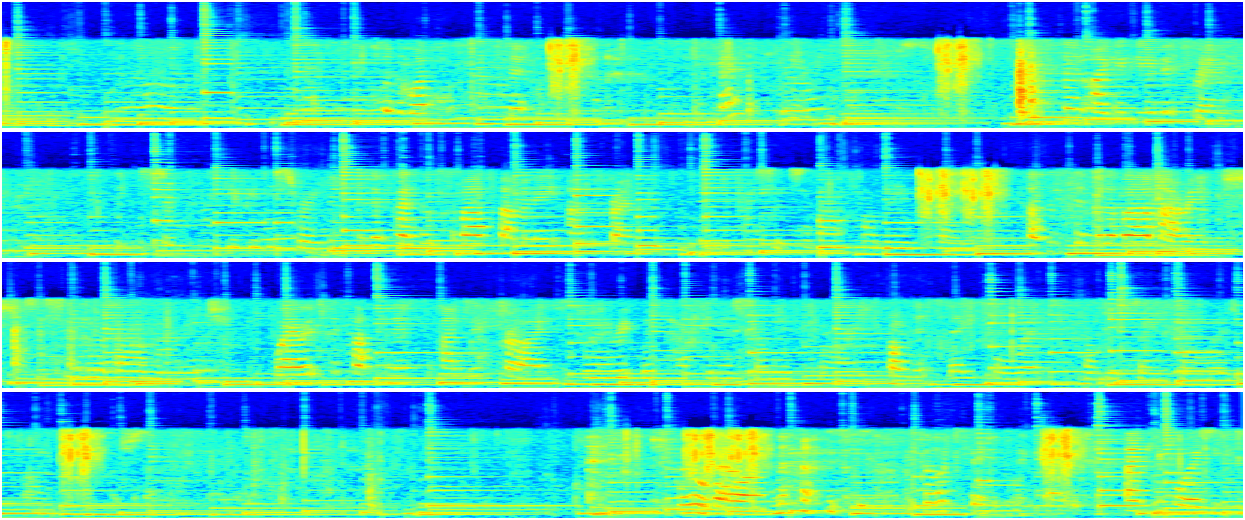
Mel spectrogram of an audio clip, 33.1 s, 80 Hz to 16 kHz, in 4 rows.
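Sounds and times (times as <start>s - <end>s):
acoustic guitar music: 0.0s - 33.0s.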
